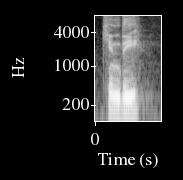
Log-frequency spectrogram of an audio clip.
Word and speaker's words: Kinde: So my last name is spelled K-I-N-D-E. So there, I said Kindy, like kindergarten.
